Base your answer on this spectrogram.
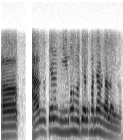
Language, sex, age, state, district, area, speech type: Assamese, male, 18-30, Assam, Morigaon, rural, conversation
